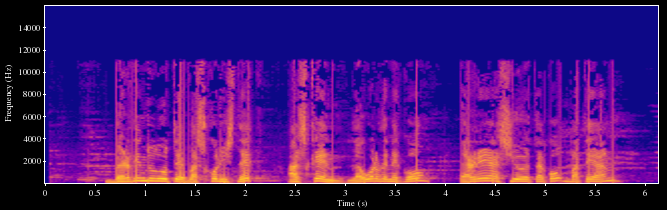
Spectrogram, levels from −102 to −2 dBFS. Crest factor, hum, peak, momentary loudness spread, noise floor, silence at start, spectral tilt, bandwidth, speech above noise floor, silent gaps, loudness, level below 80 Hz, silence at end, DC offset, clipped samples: 18 dB; none; -2 dBFS; 9 LU; -47 dBFS; 0.45 s; -6 dB/octave; 11.5 kHz; 29 dB; none; -19 LUFS; -50 dBFS; 0.4 s; under 0.1%; under 0.1%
